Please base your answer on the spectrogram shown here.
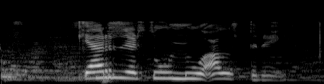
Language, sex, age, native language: Icelandic, male, 8, Icelandic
